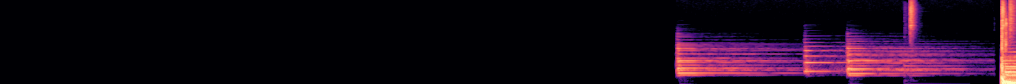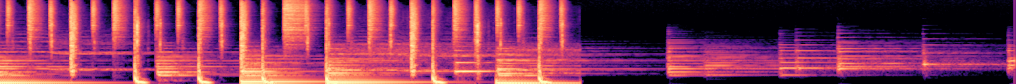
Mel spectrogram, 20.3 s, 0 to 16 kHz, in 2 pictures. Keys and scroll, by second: 2.1 s, 4.0 x, 6.3 space, 7.8-9.3 typing, 15.8 s, 16.2 e, 16.5 super+a, 17.1 alt+shift+Down, 18.0 alt+shift+Up, 19.6-20.3 typing.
